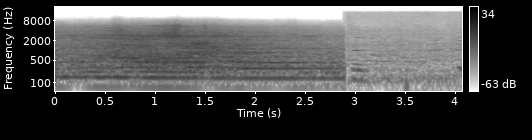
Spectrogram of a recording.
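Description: A steady engine-like mechanical hum with a hiss, swelling slightly and then cutting off abruptly about three seconds in.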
